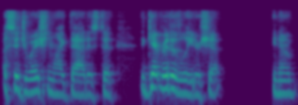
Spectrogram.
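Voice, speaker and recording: A man co-hosting a podcast, explaining his points conversationally in short, deliberate phrases. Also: fairly high pitch. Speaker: podcast co-host and novelist. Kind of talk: casual explanatory discussion.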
